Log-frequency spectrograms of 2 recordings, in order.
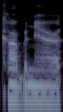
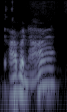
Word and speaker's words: carbonara: you guys probably aren't carbonera connoisseurs are you anybody don't say it like that that's kind of an interesting way to well go ahead and tell me how you say it carbonara I like you know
